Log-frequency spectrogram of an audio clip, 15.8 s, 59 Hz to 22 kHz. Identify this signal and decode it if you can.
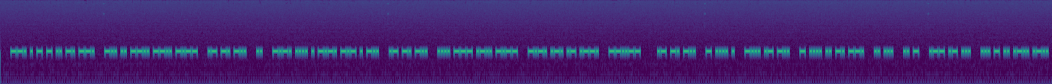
Morse code, heard as a keyed tone, about 50 wpm, 600 Hz, with radio noise. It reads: GETTING DIZZY AND I CHECKED AND HOLY CRAP , AND THE BAD THING IS IT WAS STILL
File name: archived / CRSnet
